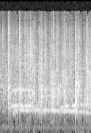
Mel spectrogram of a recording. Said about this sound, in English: Yeah, we'll do applause. We'll do applause. So, who would vote for Stegron?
